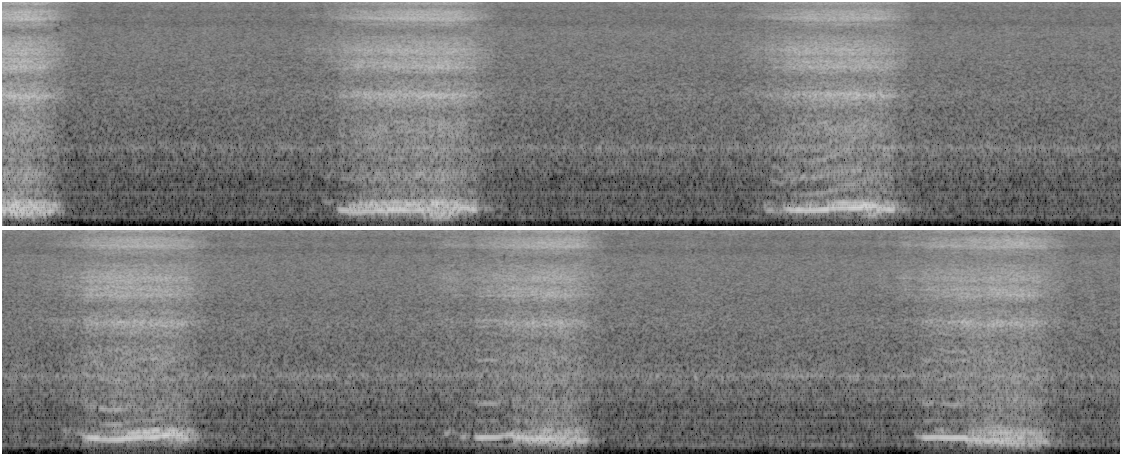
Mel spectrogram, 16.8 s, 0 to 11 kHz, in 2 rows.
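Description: Loud, regular snores on each in-breath, about 19 a minute, with quiet breathing in between: ordinary snoring during sleep.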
